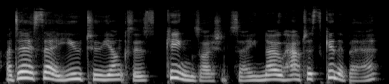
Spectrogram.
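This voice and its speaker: A woman reading the lines of a gruff, blunt male dwarf soldier in a storybook, with a practical, grumbling manner. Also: mid-range voice, animated, moderate pace, dark tone, natural voice.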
